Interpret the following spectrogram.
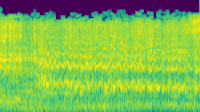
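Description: Drift cars running on the circuit: engines and tyre squeal heard steadily, with voices nearby.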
